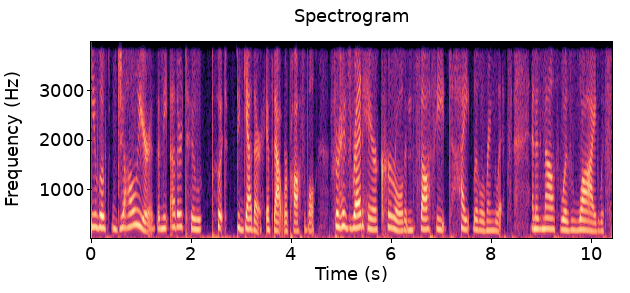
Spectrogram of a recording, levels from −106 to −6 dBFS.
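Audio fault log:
5.14–6.41 s, scattered short gaps: about seven brief losses, each around 10 ms or less, were covered by extending the preceding sound. Concealment fills roughly 7% of this stretch and leaves small ticks and smears in narrowband audio that stops at 4 kHz.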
